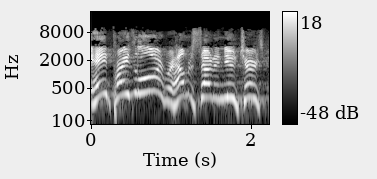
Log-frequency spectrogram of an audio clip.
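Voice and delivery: upbeat mock cheer, high then slowing; mock cheerful praise. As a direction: sell the new-church excitement. Congregation quoted, cheerful enthusiasm.

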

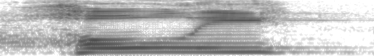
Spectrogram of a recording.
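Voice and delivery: mild reenacted angelic cry of worship; seraphim crying out. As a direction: lift the first two holys up, drop the third like an amen. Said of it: "They cried out".

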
